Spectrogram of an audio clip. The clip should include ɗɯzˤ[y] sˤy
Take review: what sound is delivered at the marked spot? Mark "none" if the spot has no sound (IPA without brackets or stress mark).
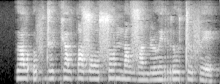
y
